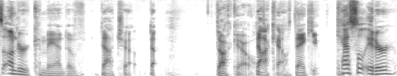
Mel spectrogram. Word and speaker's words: Dachau: never pronounce this word, but Dachau or Dachau? Dachau. It's under the command of the nearby Dachau concentration camp. I say near, it's 90 miles away, but it's under command of Dachau.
